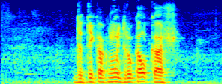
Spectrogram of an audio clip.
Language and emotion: Russian, angry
